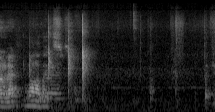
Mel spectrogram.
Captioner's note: voiceover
